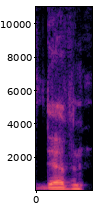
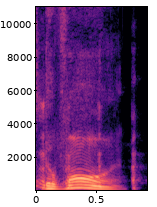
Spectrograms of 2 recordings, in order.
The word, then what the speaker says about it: Devon: And KT says it's Devon equals Devin. No, it's Devon. DEVO. Let's sound it out like Tasha said. What does VON say? Can somebody say it for me? VON. Is that Vin? DC's giving pronunciation. Is that Vin? Good No, Lord. that's Vaughn. DC is VON is Vaughn.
